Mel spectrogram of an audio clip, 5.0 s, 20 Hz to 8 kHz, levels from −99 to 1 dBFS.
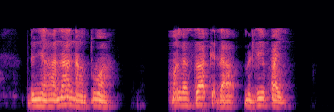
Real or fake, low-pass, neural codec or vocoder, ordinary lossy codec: fake; 7.2 kHz; codec, 16 kHz, 8 kbps, FreqCodec, larger model; AAC, 16 kbps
